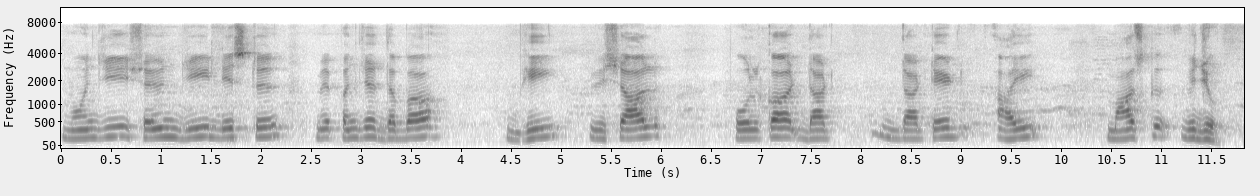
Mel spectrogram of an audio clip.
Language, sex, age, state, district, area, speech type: Sindhi, male, 45-60, Gujarat, Surat, urban, read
